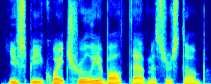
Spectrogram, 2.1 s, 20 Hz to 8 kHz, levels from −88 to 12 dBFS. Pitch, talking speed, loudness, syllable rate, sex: 125 Hz, 225 wpm, -16 LUFS, 5.5 syllables/s, male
